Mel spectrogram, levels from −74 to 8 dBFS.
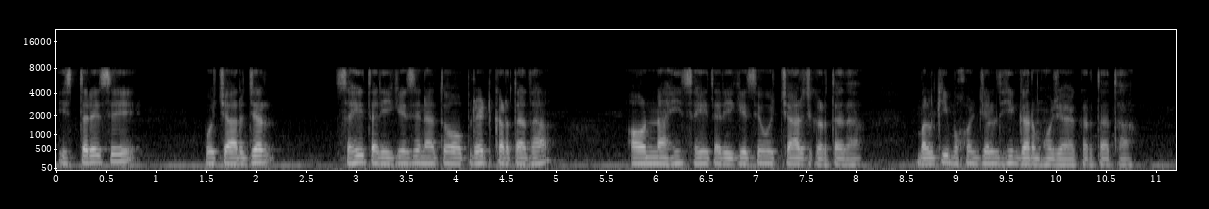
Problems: background sounds at intervals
